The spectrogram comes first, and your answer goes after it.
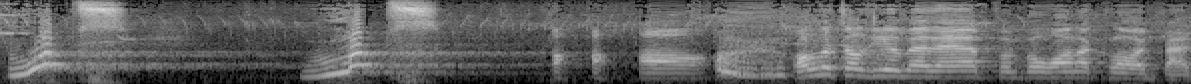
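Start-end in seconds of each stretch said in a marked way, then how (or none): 0.0-2.2 put-on bird-call voice, much higher. A host announces an impression for the audience, then does a mistake bird call impression. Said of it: "I'd like to give you my impression of the mistake bird".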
